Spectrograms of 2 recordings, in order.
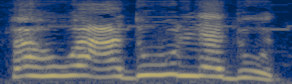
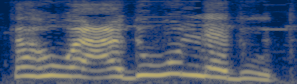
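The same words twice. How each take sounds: The two takes are said the same way.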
